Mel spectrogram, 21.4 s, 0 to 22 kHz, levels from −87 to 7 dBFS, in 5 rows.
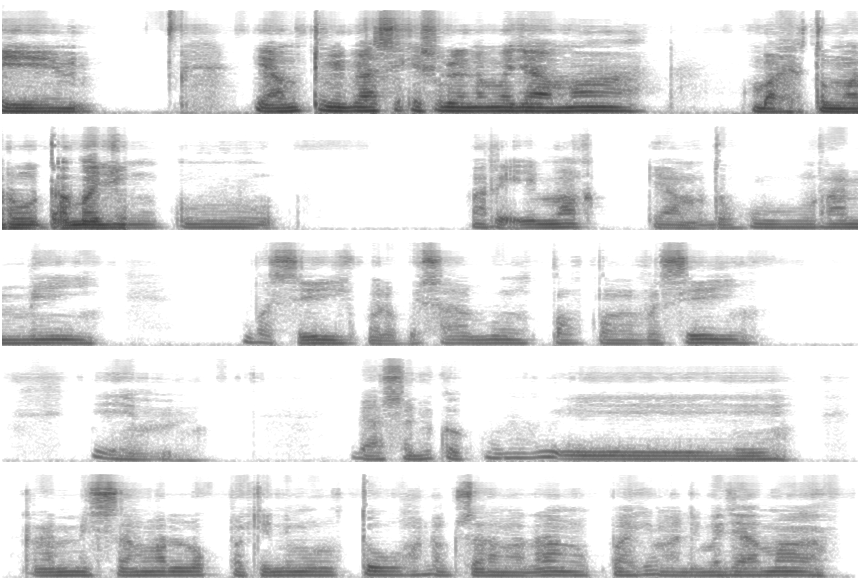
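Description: Throughout the speech, two distinct sets of swirly, smeared artefacts overlap below a hard ceiling at 15.8 kHz. This is likely transcoding between lossy codecs, consistent with a low-rate HE-AAC stage re-encoded as Opus. A single codec would leave only one artefact character.

At 4.91 s, speech and background noise drop together by about 12 dB in a single step and stay there to the end, a sudden gain jump. Unlike a fade, there is no ramp.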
